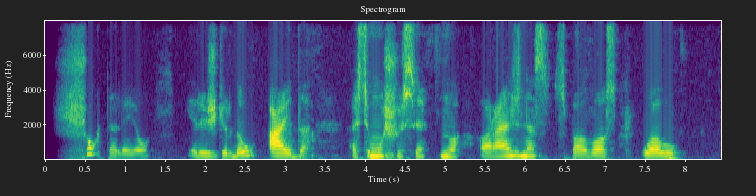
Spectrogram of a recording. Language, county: Lithuanian, Vilnius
